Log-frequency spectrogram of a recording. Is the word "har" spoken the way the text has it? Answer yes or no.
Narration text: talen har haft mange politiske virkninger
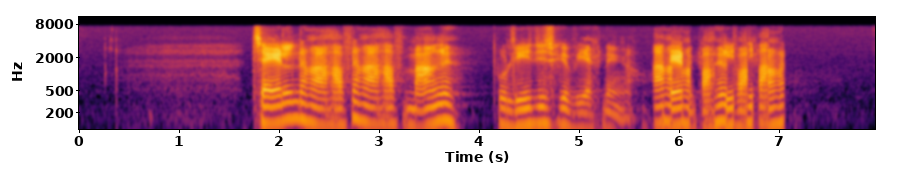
yes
